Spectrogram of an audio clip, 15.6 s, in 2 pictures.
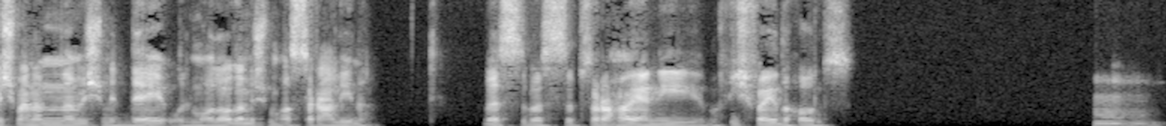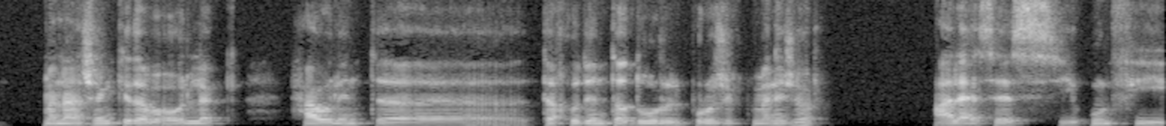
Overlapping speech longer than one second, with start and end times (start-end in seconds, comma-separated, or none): none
